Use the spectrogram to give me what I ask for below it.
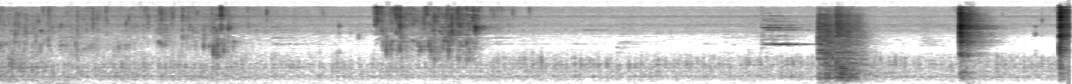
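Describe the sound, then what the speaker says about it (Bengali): Water poured into a pan of vegetables being cooked, heard as a few brief splashing bursts near the end over a low, steady kitchen background. "তারপর দিয়ে দেবো একটু জল।"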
